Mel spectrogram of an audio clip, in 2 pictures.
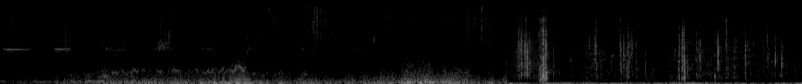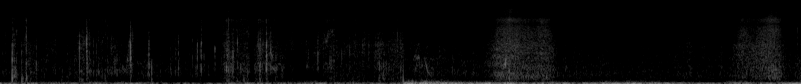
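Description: Nylon fabric rustles and crinkles close by.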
